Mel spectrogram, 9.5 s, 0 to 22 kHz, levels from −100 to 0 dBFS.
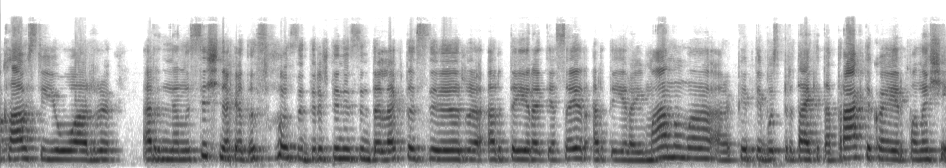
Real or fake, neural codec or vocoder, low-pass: real; none; 14.4 kHz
